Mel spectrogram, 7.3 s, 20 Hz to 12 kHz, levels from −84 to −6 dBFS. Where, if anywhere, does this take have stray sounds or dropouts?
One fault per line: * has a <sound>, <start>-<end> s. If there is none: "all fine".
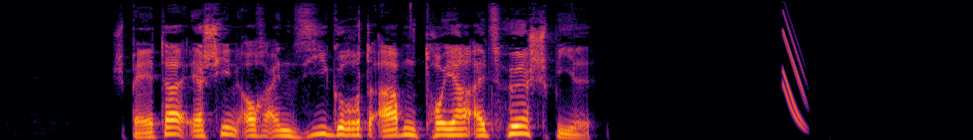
* has a chirp, 5.9-6.1 s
